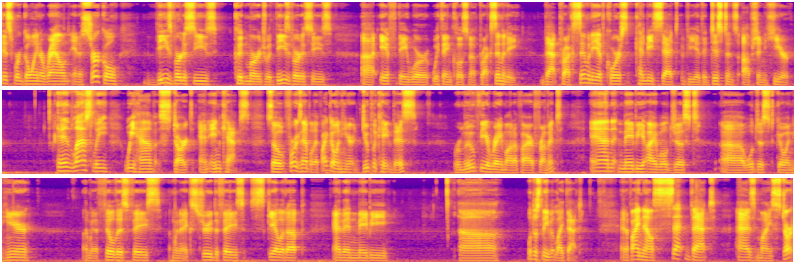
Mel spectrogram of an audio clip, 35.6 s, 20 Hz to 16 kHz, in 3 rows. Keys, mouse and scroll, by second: 20.0 d, 20.3 Tab, 20.3 click, 20.7 a, 21.4 ctrl+r, 23.3 right click, 23.8 ctrl+Tab, 25.2 alt+right click, 25.6 f, 26.3 e, 27.3 click, 27.3 s, 28.2 click, 28.2 a, 28.8 alt+right click, 31.9 Tab, 33.1 right click.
